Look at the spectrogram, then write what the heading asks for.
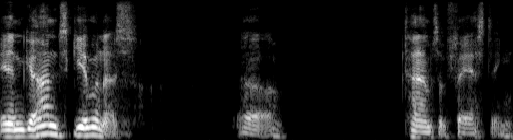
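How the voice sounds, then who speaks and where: A man with a medium pitch and vocal fry speaks at a very slow pace. His speech has long, frequent pauses. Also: lively intonation. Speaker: church member. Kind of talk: testimony.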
